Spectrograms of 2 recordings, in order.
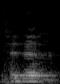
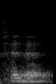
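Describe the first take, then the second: The two takes are said the same way.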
